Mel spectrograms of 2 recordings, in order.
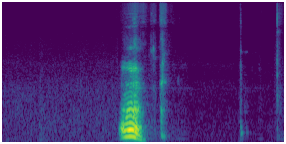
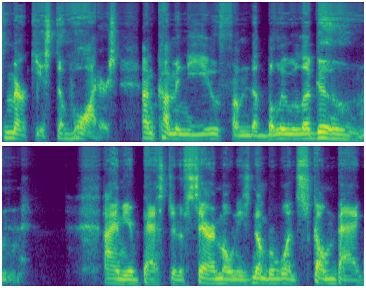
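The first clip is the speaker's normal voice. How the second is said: normal talking voice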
